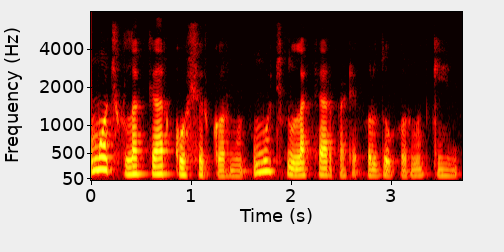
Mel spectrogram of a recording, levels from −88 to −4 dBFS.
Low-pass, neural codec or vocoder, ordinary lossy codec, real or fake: none; none; none; real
